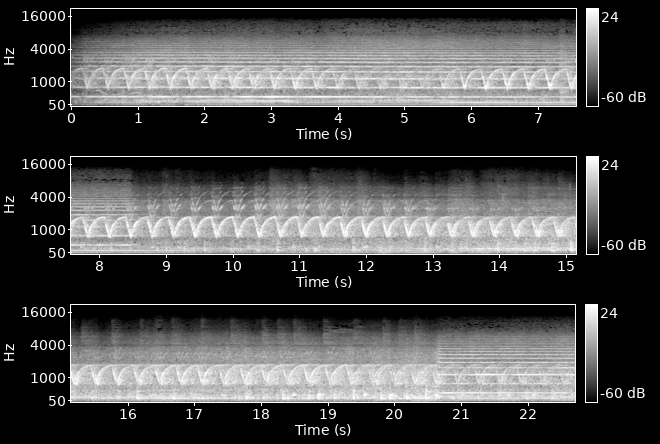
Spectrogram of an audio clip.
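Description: Police vehicle siren in a fast yelp, its pitch sweeping up over and over, about three times a second. A steady horn-like tone sounds along with it for the first eight seconds or so, stops, and comes back near the end.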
